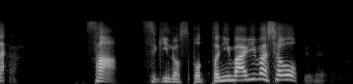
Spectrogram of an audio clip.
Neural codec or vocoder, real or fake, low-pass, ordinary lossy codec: codec, 16 kHz, 0.7 kbps, FocalCodec; fake; none; none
